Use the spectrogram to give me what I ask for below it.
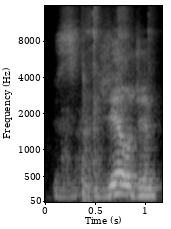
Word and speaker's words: Zildjian: I might get burned for this because it's technically fucking ProMark and Zildjian. There you go. I pronounced it right too.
